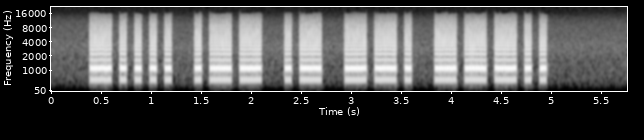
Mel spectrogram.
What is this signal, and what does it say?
Morse code, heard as a buzzer, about 16 wpm. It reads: 6WAG8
